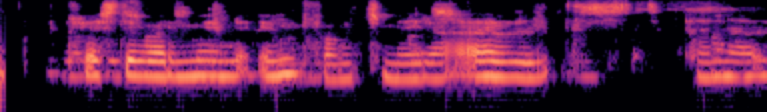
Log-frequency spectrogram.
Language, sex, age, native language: Icelandic, female, 11, Icelandic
